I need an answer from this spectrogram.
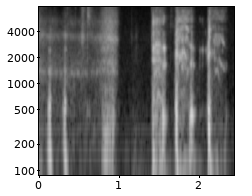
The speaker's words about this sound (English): Oh, excuse me. We'll edit that cough out.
